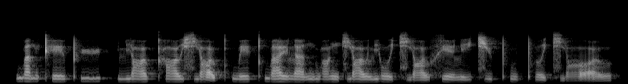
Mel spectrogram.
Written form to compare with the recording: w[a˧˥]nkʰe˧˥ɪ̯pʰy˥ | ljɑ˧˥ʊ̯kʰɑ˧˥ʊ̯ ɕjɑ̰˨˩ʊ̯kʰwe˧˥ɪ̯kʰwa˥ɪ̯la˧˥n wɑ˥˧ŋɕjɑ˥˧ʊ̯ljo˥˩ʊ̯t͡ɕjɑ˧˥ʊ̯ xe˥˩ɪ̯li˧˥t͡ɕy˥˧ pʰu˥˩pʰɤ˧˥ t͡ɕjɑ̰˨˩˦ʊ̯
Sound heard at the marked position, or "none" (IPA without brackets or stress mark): a˥˩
